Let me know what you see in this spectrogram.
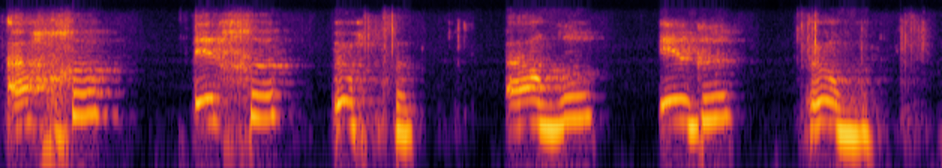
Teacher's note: اینڈ پھر آتے ہیں حلق والے حرف. تو جو ٹاپ آف دا تھروٹ ہوگا تو اس سے جو حرف کی ادائیگی ہوتی ہے وہ ہے خا اور غین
